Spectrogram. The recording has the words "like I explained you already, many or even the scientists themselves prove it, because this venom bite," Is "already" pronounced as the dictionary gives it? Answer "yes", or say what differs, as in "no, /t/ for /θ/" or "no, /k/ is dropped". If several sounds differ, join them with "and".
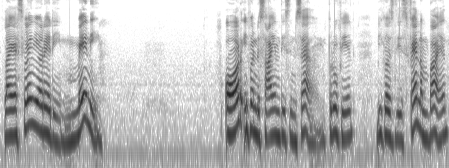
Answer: yes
